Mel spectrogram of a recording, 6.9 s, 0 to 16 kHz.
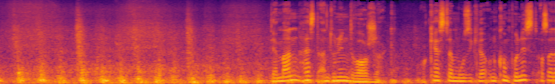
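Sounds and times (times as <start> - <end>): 
steam locomotive hissing at the Franz-Josefs railway station in Prague: 0.0 - 6.9
steam locomotive low rumbling chug: 0.0 - 6.9
speech: 3.5 - 6.9.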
